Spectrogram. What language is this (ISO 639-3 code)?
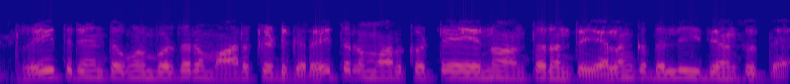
kan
